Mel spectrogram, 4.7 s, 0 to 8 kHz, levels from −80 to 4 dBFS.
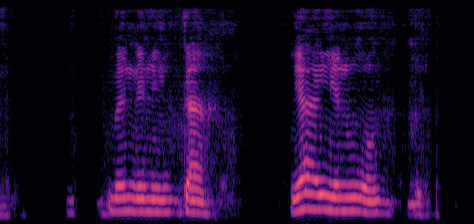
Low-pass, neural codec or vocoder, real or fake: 7.2 kHz; codec, 16 kHz, 4.8 kbps, FACodec; fake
